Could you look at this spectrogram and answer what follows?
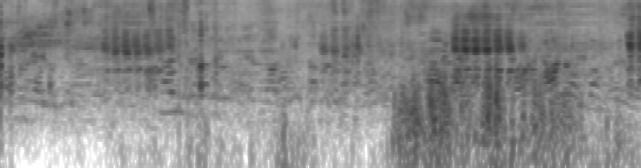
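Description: A goat bleats loudly and nearby several times at a market, mixed with people talking and calling out around it.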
